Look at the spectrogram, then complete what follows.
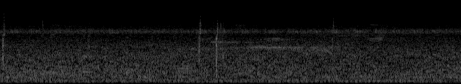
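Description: Steady outdoor background with a constant high-pitched insect hum, and a few sharp clicks, two of them close together about two seconds in.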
